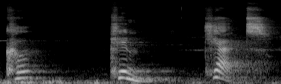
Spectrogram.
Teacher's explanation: K is aspirated when it comes initially as in k, kin, cat.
